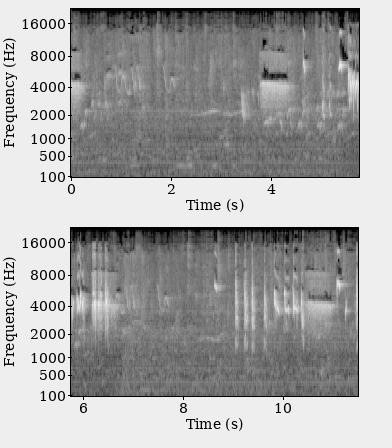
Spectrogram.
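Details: Black-browed reed warbler singing vigorously: bursts of sharp, scratchy high chirps and harsh buzzy notes, a quiet stretch in the middle, then a fast chattering run near the end.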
